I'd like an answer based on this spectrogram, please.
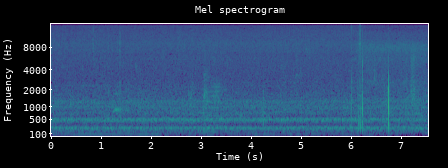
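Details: A European honey bee swarm searching for a new hive, passive, fills the air in Gawler, South Australia, with a dense, steady, low droning hum.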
